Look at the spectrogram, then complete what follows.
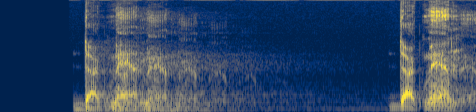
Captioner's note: echoing voice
